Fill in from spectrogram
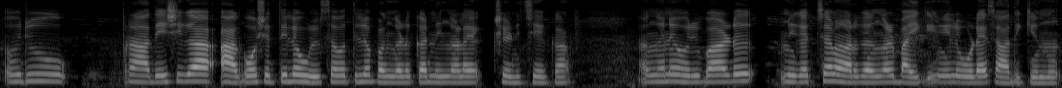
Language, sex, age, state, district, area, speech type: Malayalam, female, 18-30, Kerala, Palakkad, rural, spontaneous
